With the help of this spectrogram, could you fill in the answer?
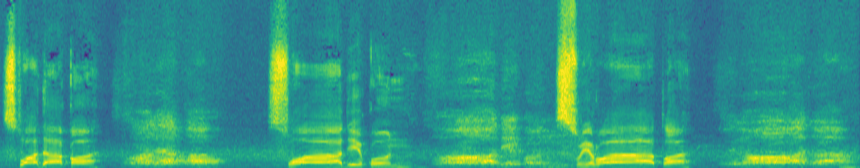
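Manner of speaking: صادق and صراط drawn out very slowly, thick ص; heavy drawn sounds. Shown as a demonstration. Teacher chanting heavy ص words slowly. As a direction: stretch each word long, heavy ص. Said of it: "موٹا پڑھیں گے".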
